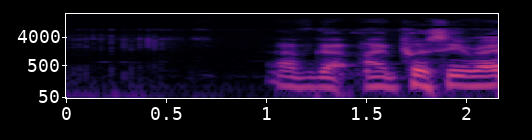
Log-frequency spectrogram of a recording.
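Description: A man speaks softly, close by.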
